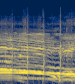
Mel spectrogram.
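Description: A loud crowd cheers and whoops in sustained, sliding voices, with faint clapping mixed underneath, continuing steadily without pause.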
